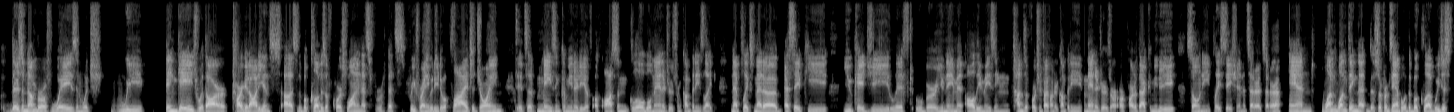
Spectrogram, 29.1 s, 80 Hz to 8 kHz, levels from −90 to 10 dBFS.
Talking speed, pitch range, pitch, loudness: 185 wpm, 90-105 Hz, 95 Hz, -25 LUFS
